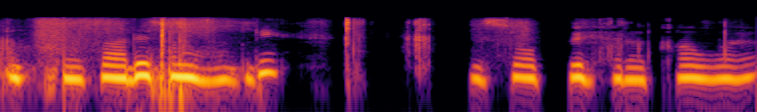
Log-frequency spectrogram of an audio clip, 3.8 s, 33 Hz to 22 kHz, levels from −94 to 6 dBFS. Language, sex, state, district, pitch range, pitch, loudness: Hindi, female, Bihar, Muzaffarpur, 225-250 Hz, 235 Hz, -15 LUFS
